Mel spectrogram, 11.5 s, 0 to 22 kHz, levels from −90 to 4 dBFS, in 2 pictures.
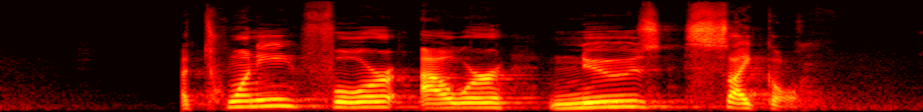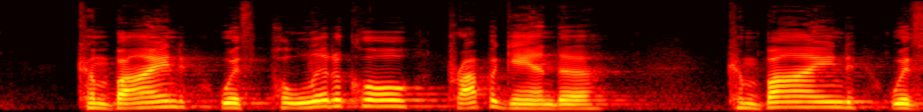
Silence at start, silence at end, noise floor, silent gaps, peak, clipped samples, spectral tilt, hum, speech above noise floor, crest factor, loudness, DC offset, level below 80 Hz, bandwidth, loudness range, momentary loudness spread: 1.15 s; 0 s; -79 dBFS; none; -8 dBFS; under 0.1%; -5 dB/octave; none; 53 dB; 18 dB; -26 LUFS; under 0.1%; -86 dBFS; 20 kHz; 3 LU; 12 LU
